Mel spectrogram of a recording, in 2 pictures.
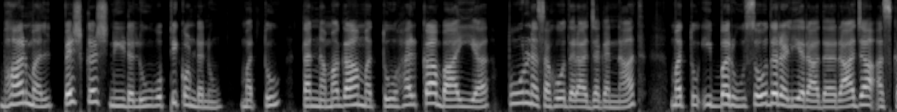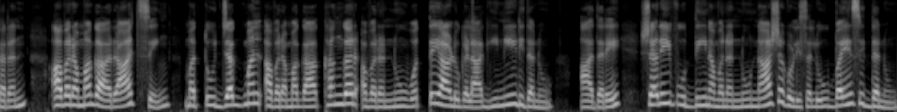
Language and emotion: Kannada, neutral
